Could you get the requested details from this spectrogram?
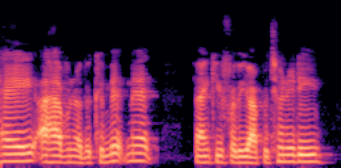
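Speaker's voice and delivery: normal talking voice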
